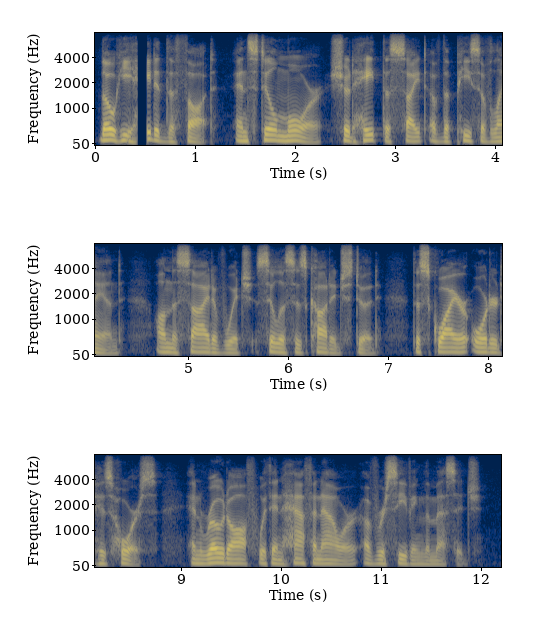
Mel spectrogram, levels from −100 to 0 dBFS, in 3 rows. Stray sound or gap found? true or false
true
